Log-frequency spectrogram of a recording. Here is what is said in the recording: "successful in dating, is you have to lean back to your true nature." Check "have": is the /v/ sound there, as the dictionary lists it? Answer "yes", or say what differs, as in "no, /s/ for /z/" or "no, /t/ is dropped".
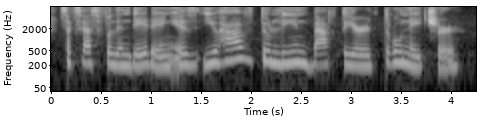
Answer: yes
